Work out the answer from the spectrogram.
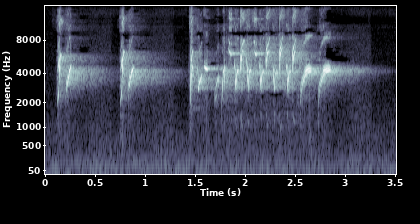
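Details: European goldfinch, Algiers, Algeria, singing tiwawati: two clear descending chirps, then a rapid, liquid trill of about a dozen high bouncy notes ending in a slurred call.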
